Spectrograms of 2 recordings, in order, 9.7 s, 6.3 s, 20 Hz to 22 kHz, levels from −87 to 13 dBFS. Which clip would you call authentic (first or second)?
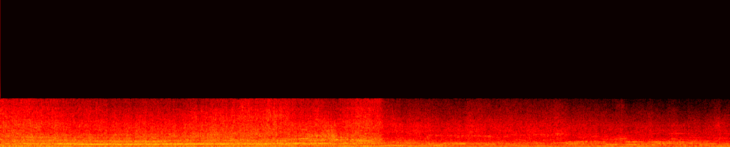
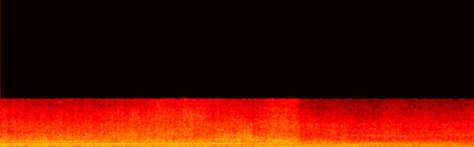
first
